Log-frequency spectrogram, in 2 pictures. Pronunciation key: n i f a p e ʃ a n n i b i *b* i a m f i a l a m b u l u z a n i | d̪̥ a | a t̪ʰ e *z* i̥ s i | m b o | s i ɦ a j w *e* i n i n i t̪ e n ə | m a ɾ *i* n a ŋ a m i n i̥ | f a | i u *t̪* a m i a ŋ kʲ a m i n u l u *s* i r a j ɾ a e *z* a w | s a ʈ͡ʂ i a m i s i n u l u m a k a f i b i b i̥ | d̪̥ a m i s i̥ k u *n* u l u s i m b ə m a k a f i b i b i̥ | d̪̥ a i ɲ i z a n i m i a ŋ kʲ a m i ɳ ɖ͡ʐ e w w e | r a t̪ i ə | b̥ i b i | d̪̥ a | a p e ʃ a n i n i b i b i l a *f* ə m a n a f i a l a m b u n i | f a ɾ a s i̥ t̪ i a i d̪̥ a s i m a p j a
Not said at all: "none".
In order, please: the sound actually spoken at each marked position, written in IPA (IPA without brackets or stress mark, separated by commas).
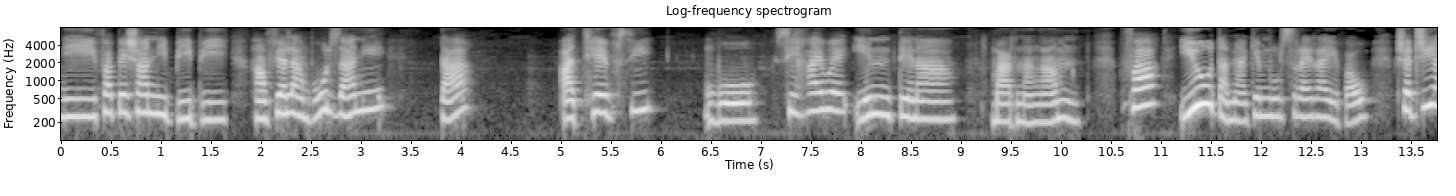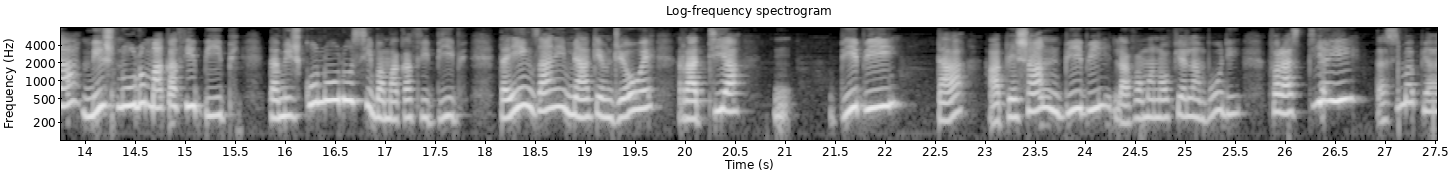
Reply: b, v, e, i, d̪, s, v, n, f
